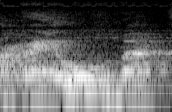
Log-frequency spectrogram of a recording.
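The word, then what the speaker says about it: reúma: Otra palabra que ustedes van a escuchar cuando trabajen, cuando estén ejerciendo la profesión, van a escuchar la palabra reuma o reuma con acento en la U, o reumatismo, ¿verdad?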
